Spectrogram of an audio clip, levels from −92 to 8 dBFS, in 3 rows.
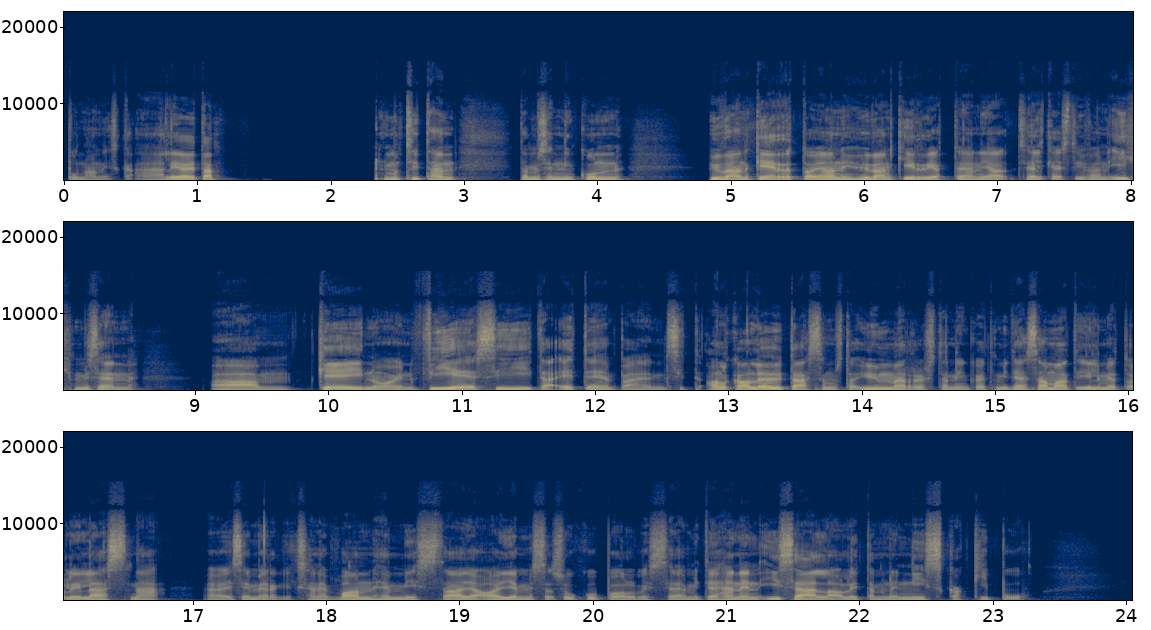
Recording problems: none

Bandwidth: 15.5 kHz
